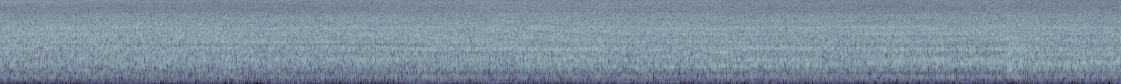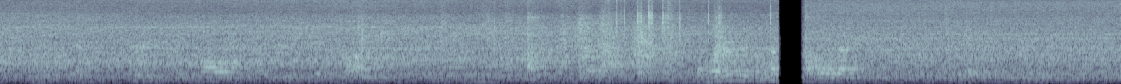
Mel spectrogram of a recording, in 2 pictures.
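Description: Electric motors and a fan hum steadily.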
